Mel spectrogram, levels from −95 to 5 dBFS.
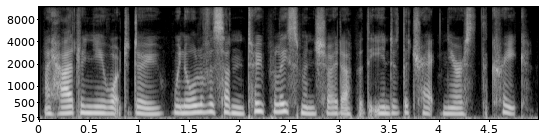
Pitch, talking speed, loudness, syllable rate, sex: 190 Hz, 290 wpm, -19 LUFS, 6.7 syllables/s, female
